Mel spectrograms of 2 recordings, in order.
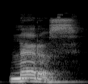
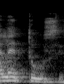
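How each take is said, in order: First: The middle T is a quick R-like flap. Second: The middle T is a clear T sound. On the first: The speaker calls it right. "Os dois T aqui nós vamos falar como se fosse um R, muito rápido" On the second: The speaker calls it wrong. "Se você falar letuce, está errado"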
